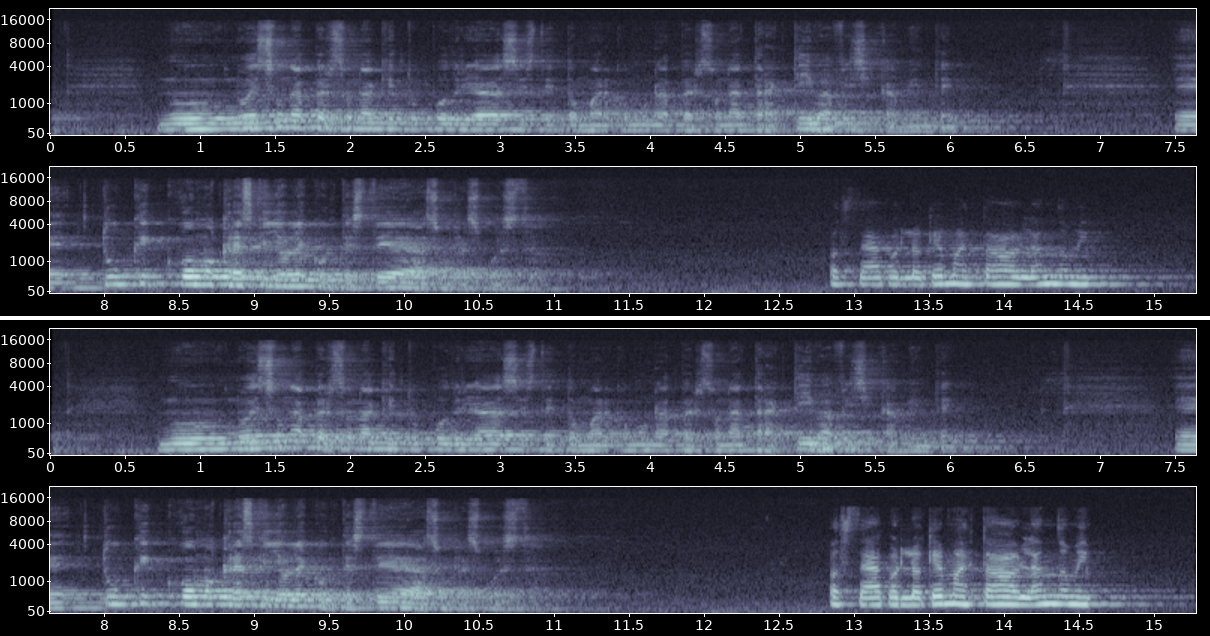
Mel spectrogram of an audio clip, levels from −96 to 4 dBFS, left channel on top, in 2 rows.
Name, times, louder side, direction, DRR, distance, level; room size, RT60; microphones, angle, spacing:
voice 1, 0.7-6.0 7.5-10.9, left 2 dB, 20° left, 2 dB, 1.3 m, -28 dB
voice 2, 12.8-14.6, right 5 dB, 85° right, 12 dB, 0.4 m, -23 dB
29.0 x 9.8 x 2.5 m, 2.1 s
head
